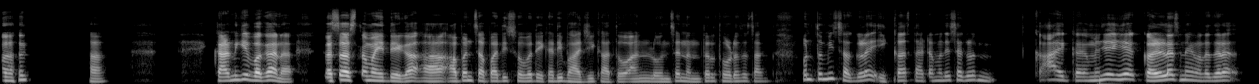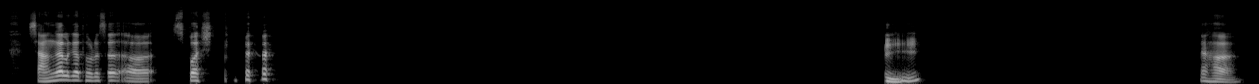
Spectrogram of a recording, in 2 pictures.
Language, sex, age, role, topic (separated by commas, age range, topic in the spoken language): Marathi, male, 25-29, host, दुःखाच्या वेळी तुला सर्वात जास्त सांत्वन देणारा पदार्थ कोणता आहे?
